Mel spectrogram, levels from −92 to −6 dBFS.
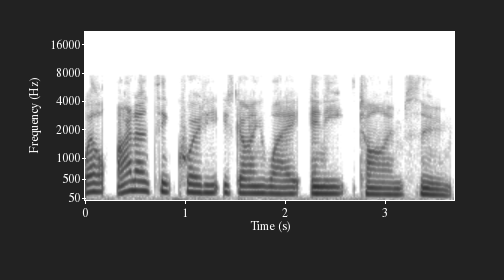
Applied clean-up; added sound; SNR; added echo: neural diffusion model UNIVERSE++.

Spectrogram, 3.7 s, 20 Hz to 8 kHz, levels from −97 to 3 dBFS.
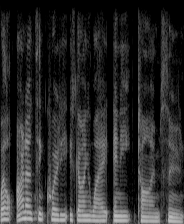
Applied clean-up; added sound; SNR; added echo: none; none; none; none.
